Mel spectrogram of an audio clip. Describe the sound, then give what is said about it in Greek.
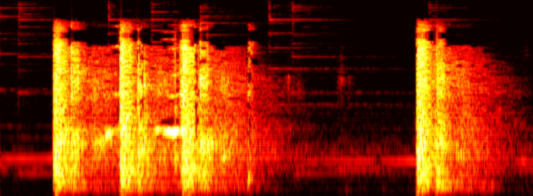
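Three sharp gunshots ring out in quick succession in a quiet neighbourhood, each with a short echoing tail, then a fourth shot follows after a brief pause. A faint steady hum sits underneath. “Ένας, δύο, τρεις πυροβολισμοί. Ο ένας γρήγορα πίσω από τον άλλον.”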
